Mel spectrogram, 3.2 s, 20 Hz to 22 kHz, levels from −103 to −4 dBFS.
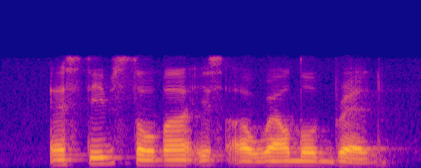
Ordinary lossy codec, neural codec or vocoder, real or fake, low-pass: Opus, 24 kbps; none; real; 5.4 kHz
